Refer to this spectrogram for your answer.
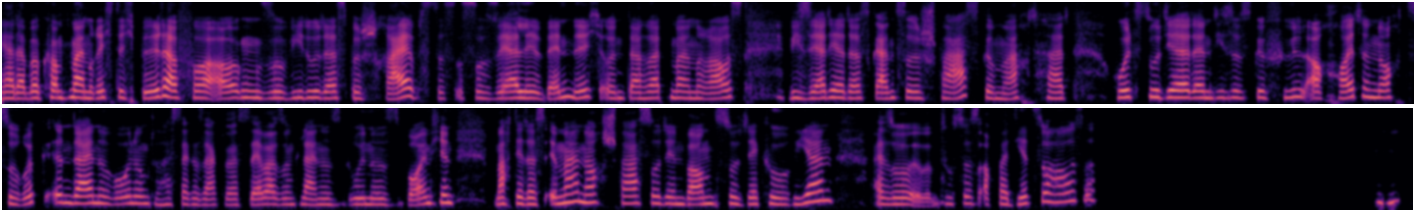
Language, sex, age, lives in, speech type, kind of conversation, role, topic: German, female, 45-49, Germany, conversation, podcast, host, Welche Farben heben deine Stimmung am meisten?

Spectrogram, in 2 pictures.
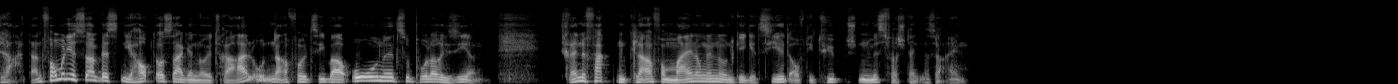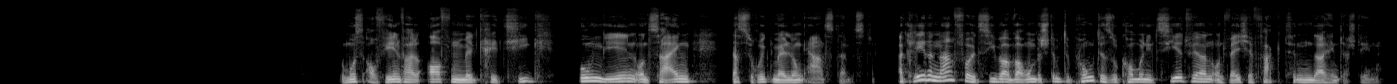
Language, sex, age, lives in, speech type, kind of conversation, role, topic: German, male, 50-54, Germany, read, expert-assistant, expert, Wieso kommen wichtige Botschaften in der Öffentlichkeitsarbeit manchmal beim Publikum nicht an?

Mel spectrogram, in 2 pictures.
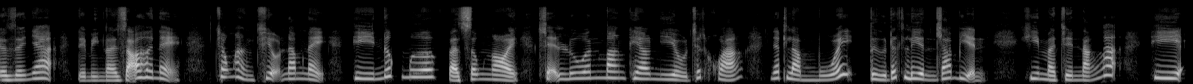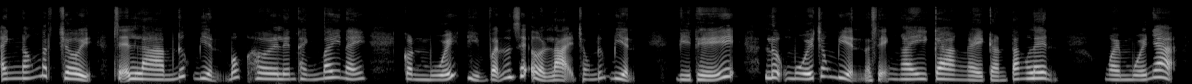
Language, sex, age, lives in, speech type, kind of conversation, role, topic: Vietnamese, female, 20-24, Vietnam, read, expert-assistant, expert, Vì sao nước biển có vị mặn?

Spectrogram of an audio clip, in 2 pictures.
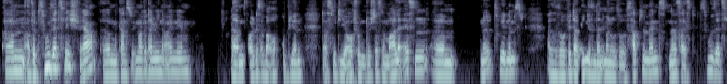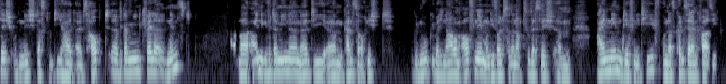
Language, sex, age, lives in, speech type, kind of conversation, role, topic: German, male, 25-29, Germany, conversation, advice, advisor, Wie kann ich verhindern, dass ich wegen Alltagsstress regelmäßig die Einnahme von Medikamenten oder Vitaminen vergesse?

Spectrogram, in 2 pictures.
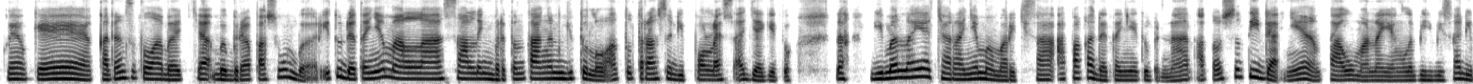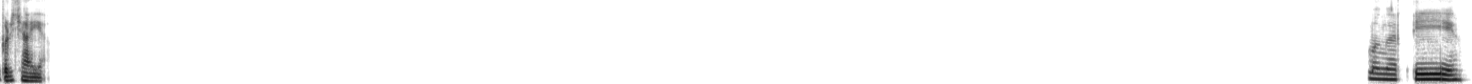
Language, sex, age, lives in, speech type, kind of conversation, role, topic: Indonesian, female, 20-24, Indonesia, read, expert-assistant, asker, Bagaimana caranya membandingkan kebijakan pemerintah dua negara kalau informasinya sulit didapat?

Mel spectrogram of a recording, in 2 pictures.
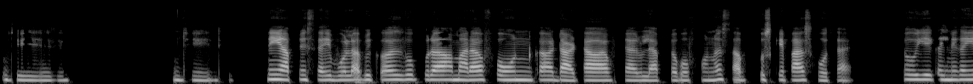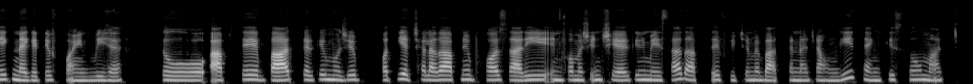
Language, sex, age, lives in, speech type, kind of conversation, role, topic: Hindi, female, 30-34, India, conversation, podcast, host, Future mein AI sahayak ghar ki rozmarra ki routines ko kaise badlenge, tum kya sochte ho?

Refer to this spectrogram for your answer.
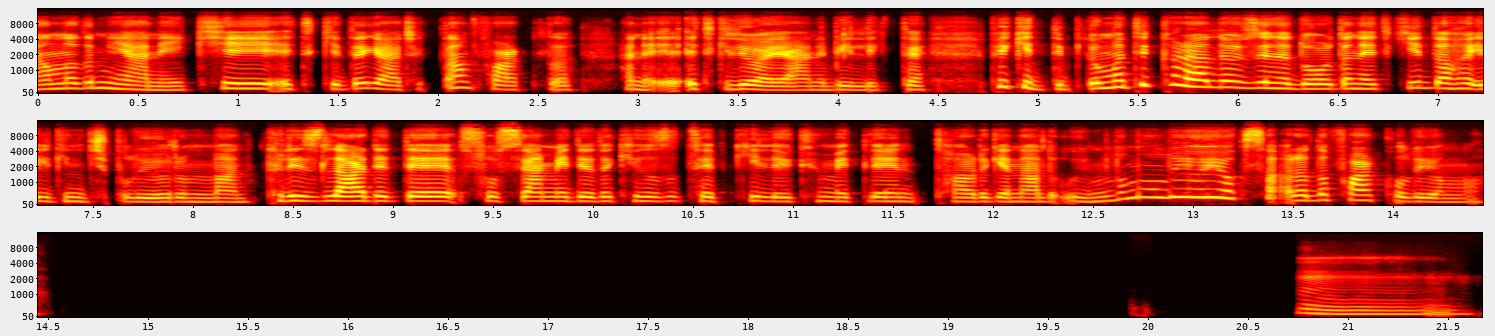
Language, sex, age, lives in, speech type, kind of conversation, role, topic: Turkish, female, 35-39, Austria, read, expert-assistant, asker, Farklı ülkeler arasındaki anlaşmazlıkları çözmek için pratikte hangi yollar işe yarıyor?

